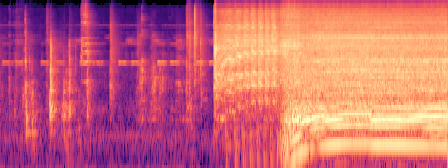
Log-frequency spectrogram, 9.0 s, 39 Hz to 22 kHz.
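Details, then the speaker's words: Neglected barn-find Mazda RX-7 rotary first start after teardown, fuel leak fixes and rebuild, started without the gauge cluster; clicks and handling, then it catches and settles into a loud, steady, high-pitched idle that returns nicely to idle, sounding as before, normal start and idle. "sounds pretty much exactly like I did before we took it apart yeah like a crotch rocket stuff [Music] oh I love that how it comes back down to Idol that sounds so good dude"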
